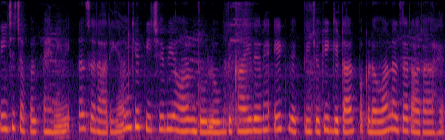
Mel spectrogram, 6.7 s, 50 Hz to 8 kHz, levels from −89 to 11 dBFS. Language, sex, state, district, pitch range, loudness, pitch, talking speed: Hindi, female, Bihar, Bhagalpur, 230-275 Hz, -28 LUFS, 245 Hz, 260 wpm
